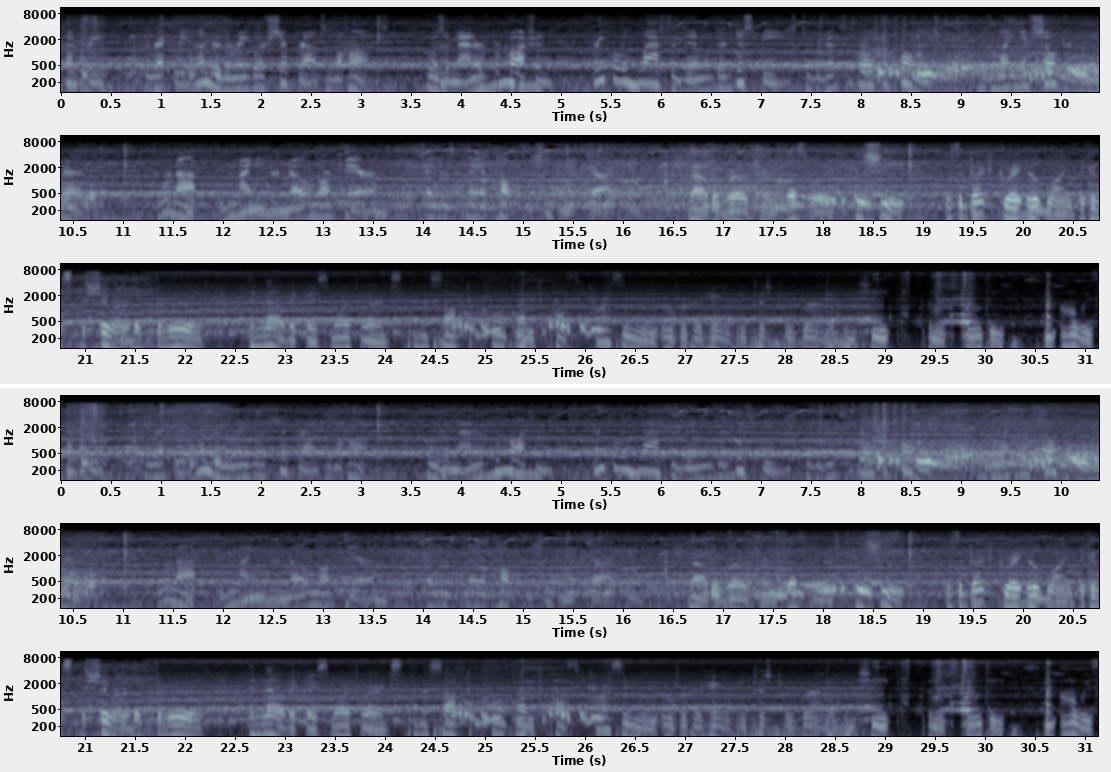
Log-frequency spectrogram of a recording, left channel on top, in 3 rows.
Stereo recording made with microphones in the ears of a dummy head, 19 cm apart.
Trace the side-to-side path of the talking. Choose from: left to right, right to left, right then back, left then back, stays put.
left to right.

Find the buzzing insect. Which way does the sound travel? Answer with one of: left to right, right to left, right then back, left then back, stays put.
left then back.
